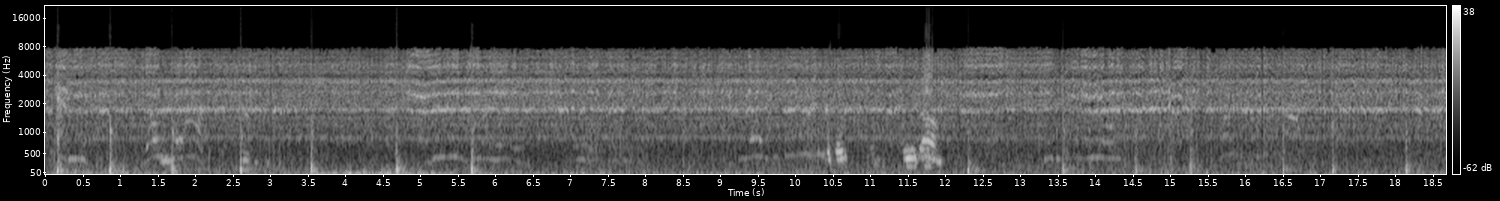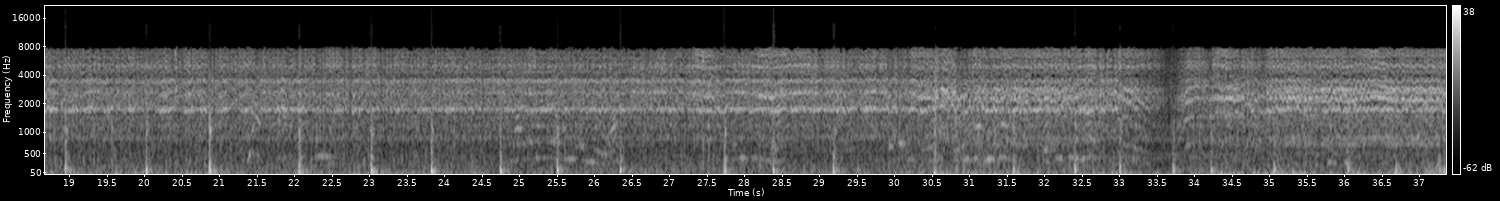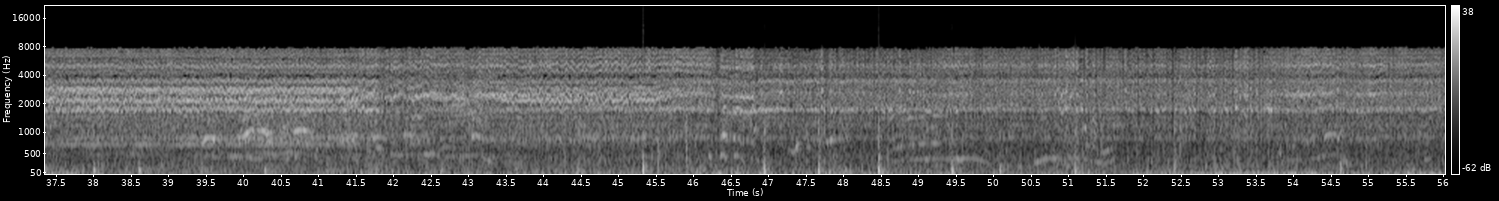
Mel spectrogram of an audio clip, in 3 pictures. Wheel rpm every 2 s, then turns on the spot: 230, 230, 230, 230, 240, 230, 230, 230, 230, 230, 230, 230, 230, 240, 230, 220, 150, 190, 210, 210, 210, 210, 210, 230, 230, 230, 230, 230.
none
